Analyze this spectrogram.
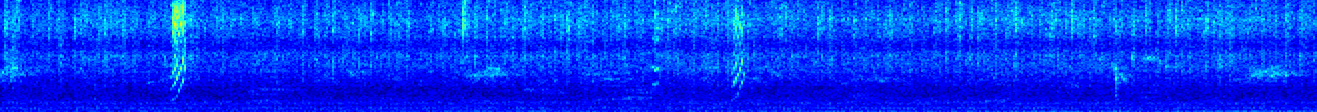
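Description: Small songbirds calling: three short, sharp notes that each sweep quickly down in pitch, about a second in, about four and a half seconds in and more faintly near seven seconds. Faint twittering and a low steady background hum run under them.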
